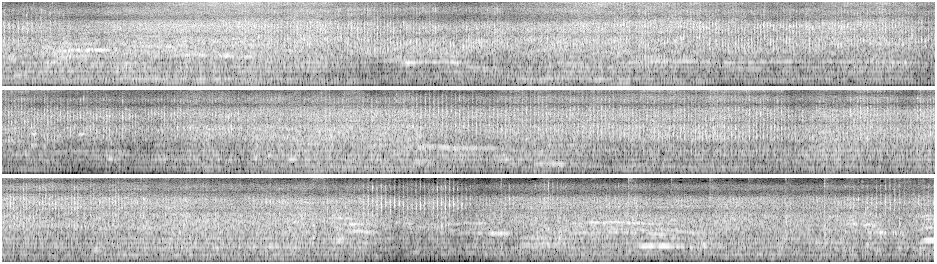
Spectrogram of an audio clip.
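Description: Racing kart engines running around the circuit, their pitch repeatedly rising and falling as the karts accelerate and brake through the corners. Unclear voices run underneath.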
